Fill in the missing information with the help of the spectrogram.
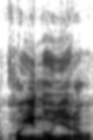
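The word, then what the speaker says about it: κοινωνία: 자, 코이노니아라고 발음이 됩니다.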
